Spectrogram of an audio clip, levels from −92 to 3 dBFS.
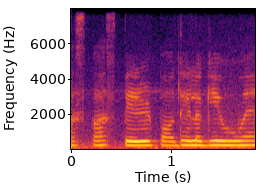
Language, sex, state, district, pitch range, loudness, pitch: Hindi, female, Uttar Pradesh, Lucknow, 235-245 Hz, -11 LUFS, 240 Hz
